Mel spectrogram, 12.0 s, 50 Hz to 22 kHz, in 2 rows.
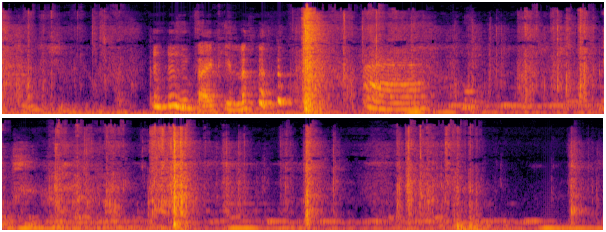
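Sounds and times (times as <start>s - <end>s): plastic toy pieces clattering: 4.5s - 10.8s.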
